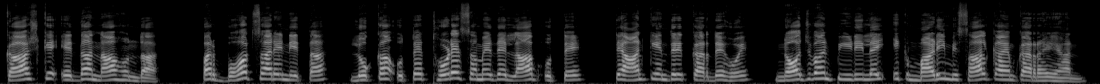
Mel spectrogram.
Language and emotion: Punjabi, disgusted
